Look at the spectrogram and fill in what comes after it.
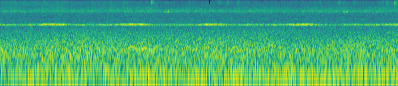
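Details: Crickets singing at night in southern Crimea, a steady high chirring tone with a fainter, higher pulsing layer above it, over broad hiss from the night breeze.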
